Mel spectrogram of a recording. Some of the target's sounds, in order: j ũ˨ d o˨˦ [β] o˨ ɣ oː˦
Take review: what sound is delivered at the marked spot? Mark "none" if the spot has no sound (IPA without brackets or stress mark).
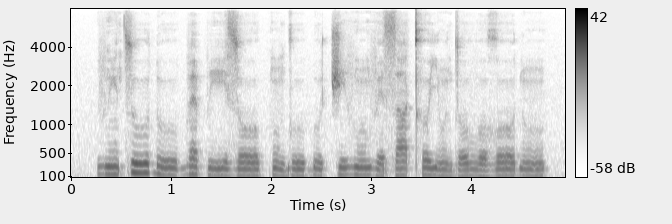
β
